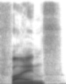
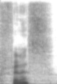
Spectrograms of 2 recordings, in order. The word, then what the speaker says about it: Fiennes: He has a bunch of stuff, but the only title I recognized was Luther with Joseph Fiennes, or Finnis, depending on if you want to pronounce it wrong.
